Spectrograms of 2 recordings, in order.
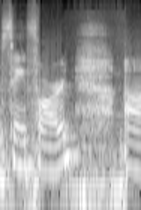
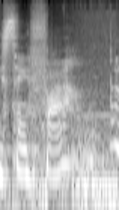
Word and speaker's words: Saint Phard: Saint Phard. If you were to say it in Haitian Creole, it would be Saint Fa.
